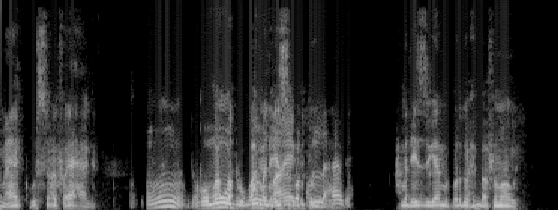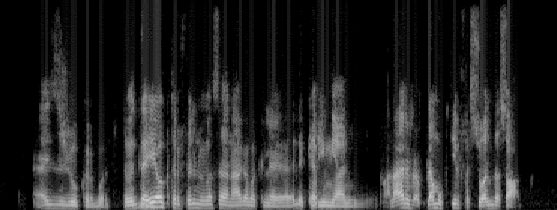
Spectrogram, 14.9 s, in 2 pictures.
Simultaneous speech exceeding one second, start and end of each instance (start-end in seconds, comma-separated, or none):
2.8-4.5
